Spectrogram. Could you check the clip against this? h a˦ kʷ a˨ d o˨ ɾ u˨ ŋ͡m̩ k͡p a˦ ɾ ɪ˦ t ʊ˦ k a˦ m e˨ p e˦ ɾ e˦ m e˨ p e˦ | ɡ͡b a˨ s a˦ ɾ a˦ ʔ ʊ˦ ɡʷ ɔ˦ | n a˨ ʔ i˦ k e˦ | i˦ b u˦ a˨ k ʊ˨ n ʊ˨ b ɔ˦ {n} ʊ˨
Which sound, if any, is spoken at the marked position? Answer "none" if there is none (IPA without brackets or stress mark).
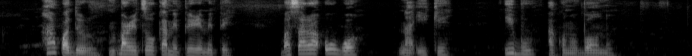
n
